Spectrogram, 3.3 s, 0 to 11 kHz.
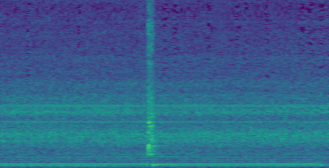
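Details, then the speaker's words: Piocreat G5 pellet extruder 3D printer at 200 speed with a big layer height: steady two-note motor hum, then a sharp snap and brief pitch drop; extruder stepper skipping under load, stalls stopped around 150. "yeah that stepper I can hear it kind of stalling a little bit but it's still squeezed in"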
